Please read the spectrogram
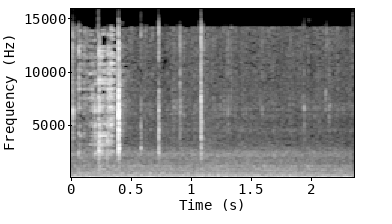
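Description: Glowing wood embers in a Fujimi Flame Stove L secondary-combustion wood stove crackling. A quick cluster of sharp crackles comes a quarter second in, then two single ticks, over a low steady hiss.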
